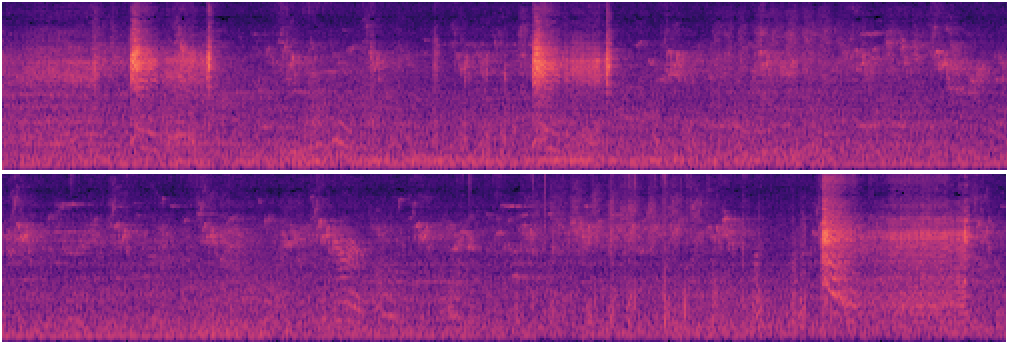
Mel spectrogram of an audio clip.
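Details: Grey partridges give sharp, scratchy calls in pairs, spaced a few seconds apart, as part of social interactions within their social hierarchy.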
